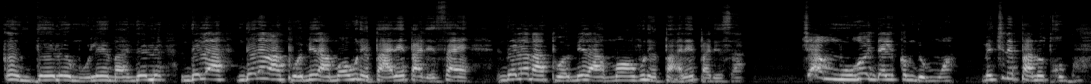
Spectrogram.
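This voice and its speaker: Scornful husky-voiced woman ranting. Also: medium pitch, normal speed. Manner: scornful, taunting, mixes in English phrases. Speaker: social media livestreamer. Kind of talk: ranting monologue to viewers.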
